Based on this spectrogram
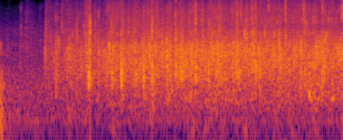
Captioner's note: audience applauding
